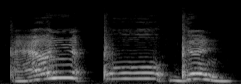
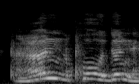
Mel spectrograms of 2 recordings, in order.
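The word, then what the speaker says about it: عُنْقُودٌ: Unqudun. Ain avec damma, ça fait un. Avec soukoun. Al-qaf avec damma, ça fait qou. Waouh. Qou. Dal avec, on a déjà vu dal aussi. Avec tanwin, ça fait dun.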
